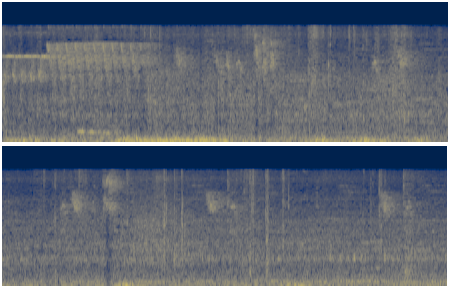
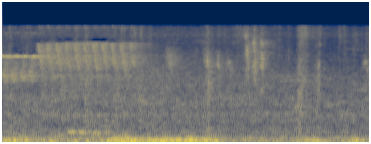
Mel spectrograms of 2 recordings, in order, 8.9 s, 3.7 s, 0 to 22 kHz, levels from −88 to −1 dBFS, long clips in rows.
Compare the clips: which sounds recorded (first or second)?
first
